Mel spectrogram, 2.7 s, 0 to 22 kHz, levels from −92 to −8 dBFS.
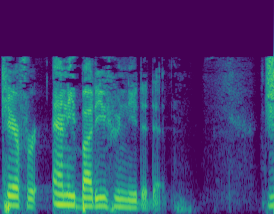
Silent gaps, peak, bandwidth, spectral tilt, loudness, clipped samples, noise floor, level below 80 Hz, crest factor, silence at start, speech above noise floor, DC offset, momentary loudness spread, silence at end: none; -6 dBFS; 7.8 kHz; -4 dB/octave; -24 LUFS; under 0.1%; -55 dBFS; -48 dBFS; 20 dB; 0 s; 30 dB; under 0.1%; 13 LU; 0 s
